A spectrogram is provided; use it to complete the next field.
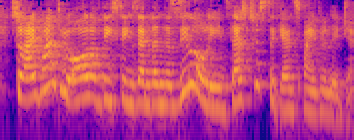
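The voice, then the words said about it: Speaks with a foreign accent. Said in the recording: “I have an accent”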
